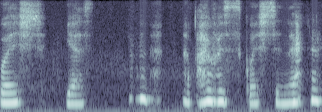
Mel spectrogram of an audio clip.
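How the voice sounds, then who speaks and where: Soft-spoken and somewhat breathy, a woman speaks at a fairly high pitch with fairly even intonation. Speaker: VTuber streamer. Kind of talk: casual livestream chat, telling a personal story.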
